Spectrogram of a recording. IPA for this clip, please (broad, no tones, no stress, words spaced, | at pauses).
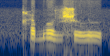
qʰʏbɔzʂo lʊ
